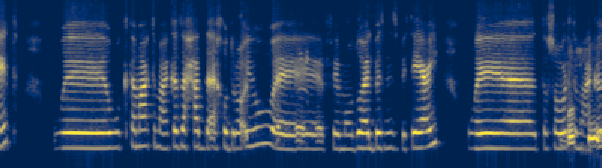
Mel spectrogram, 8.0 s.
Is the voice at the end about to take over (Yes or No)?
No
